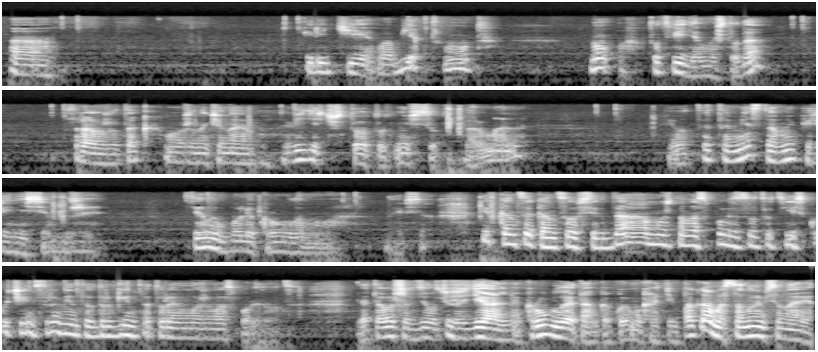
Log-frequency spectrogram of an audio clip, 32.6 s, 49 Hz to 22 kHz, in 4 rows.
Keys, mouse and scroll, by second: 2.8-5.9 drag, 6.6 click, 7.9-11.0 drag, 12.6 g, 15.2 click, 16.8 g, 19.7 click, 21.1 g, 25.0 click, 25.7 click.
